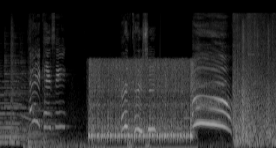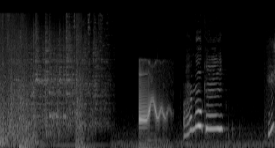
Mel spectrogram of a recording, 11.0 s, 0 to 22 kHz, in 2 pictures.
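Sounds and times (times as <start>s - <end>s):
loud clattering crash: 4.6s - 7.8s
short wobbly boing: 8.3s - 9.0s.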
